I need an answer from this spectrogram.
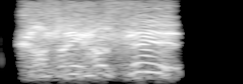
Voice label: voice message fire extinguished, crew tanks japanese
